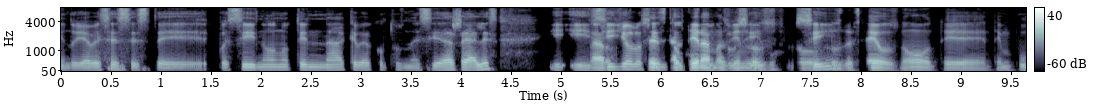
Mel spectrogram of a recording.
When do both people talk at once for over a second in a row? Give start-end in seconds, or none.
5.3-7.8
